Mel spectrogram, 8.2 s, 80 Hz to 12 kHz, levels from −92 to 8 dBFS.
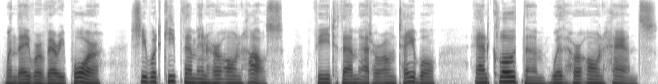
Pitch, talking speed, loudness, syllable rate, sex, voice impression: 140 Hz, 190 wpm, -19 LUFS, 4.4 syllables/s, male, masculine, adult-like, slightly weak, soft, clear, fluent, calm, friendly, reassuring, slightly lively, modest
